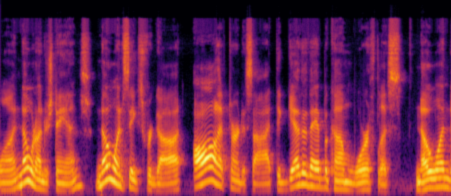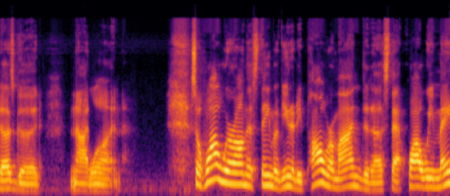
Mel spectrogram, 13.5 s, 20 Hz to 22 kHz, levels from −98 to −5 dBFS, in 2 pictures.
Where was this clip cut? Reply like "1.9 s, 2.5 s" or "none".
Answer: 6.1 s, 8.1 s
